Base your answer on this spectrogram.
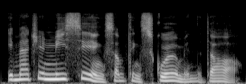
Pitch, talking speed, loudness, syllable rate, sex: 175 Hz, 195 wpm, -15 LUFS, 5.6 syllables/s, female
